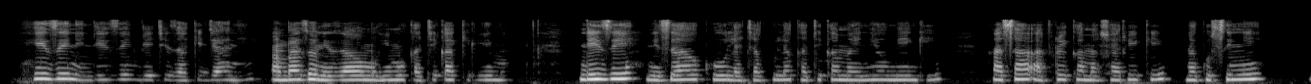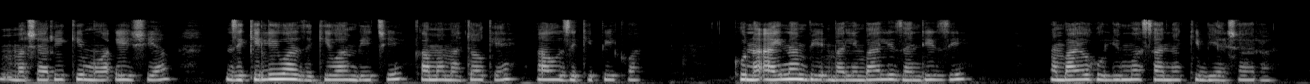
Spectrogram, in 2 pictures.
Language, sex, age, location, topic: Swahili, female, 25-35, Nakuru, agriculture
